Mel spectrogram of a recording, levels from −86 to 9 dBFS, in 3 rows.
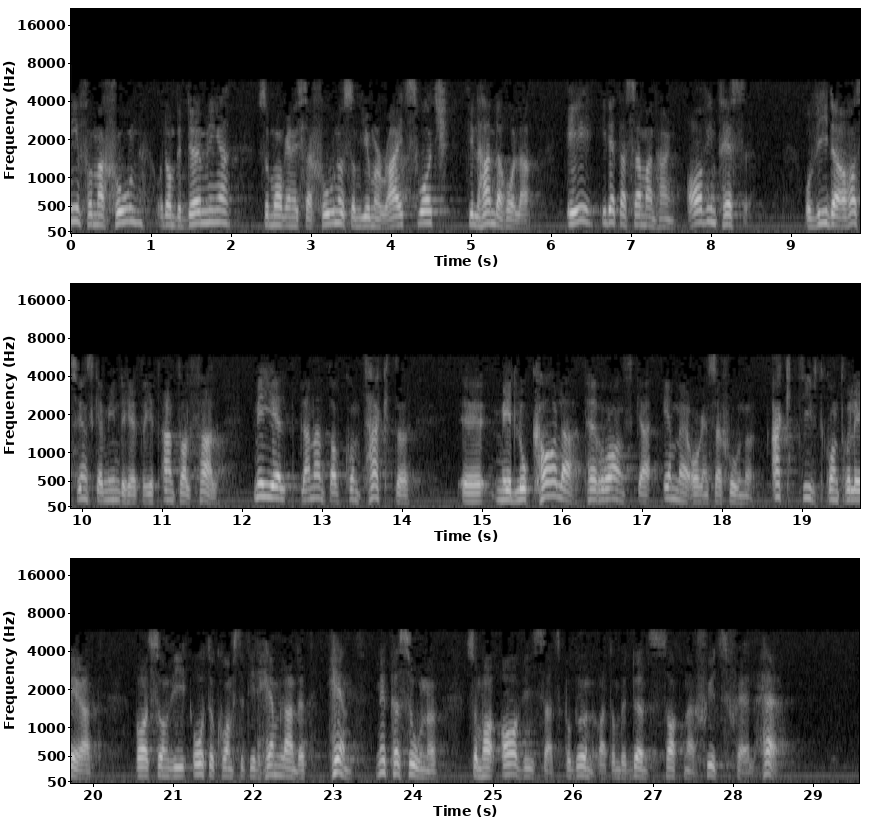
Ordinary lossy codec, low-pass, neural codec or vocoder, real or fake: MP3, 24 kbps; 7.2 kHz; none; real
